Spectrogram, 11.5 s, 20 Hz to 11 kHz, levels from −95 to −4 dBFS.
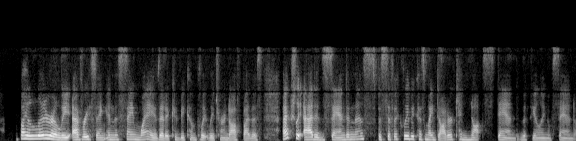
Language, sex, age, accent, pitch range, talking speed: English, female, 30-49, American, 155-185 Hz, 165 wpm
